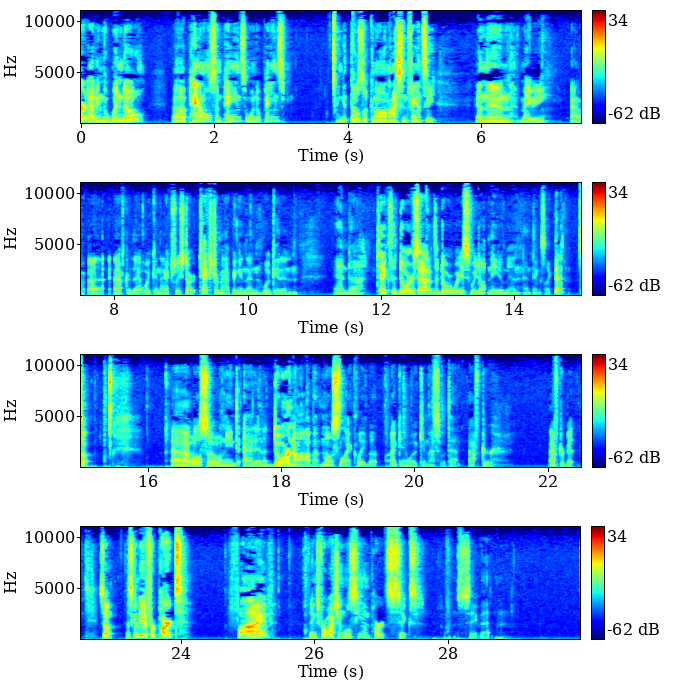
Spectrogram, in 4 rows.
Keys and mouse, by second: 6.4-10.0 middle drag, 14.4 middle click, 15.4 a, 15.8 middle click, 16.1 a, 24.8 middle click, 27.8 ctrl+s.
